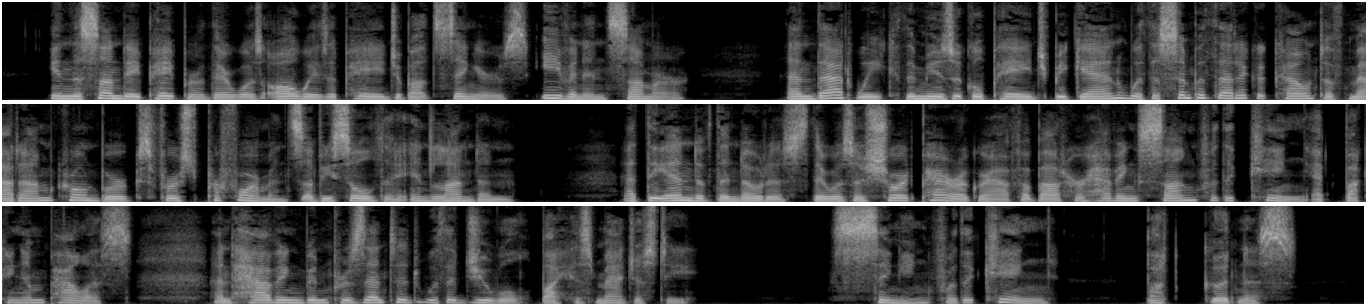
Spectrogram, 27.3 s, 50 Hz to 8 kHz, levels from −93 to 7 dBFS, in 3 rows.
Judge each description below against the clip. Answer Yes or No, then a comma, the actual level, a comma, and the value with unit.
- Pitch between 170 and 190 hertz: Yes, medium, 185 Hz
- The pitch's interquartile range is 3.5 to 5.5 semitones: No, average, 2.9 semitones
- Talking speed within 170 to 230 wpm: No, average, 155 wpm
